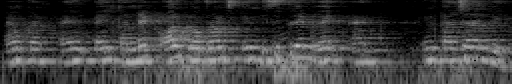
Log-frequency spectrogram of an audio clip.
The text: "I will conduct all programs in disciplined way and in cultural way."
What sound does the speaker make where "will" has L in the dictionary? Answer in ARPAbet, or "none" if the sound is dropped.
N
